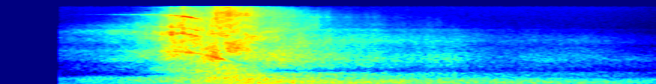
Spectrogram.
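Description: Whoosh sound effect over a low rumble, swelling to a peak about a second in with a few falling whistle-like glides, then slowly dying away.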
